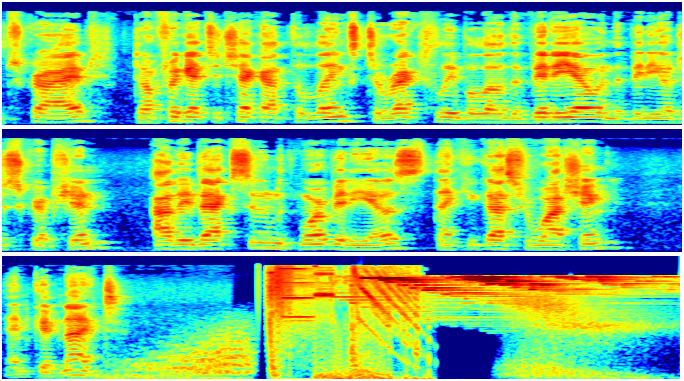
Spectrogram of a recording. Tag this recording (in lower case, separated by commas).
music, inside a small room, speech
